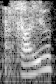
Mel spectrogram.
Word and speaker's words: Chaya: My first name is Chaya. That's spelled C-H-A-Y-A.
